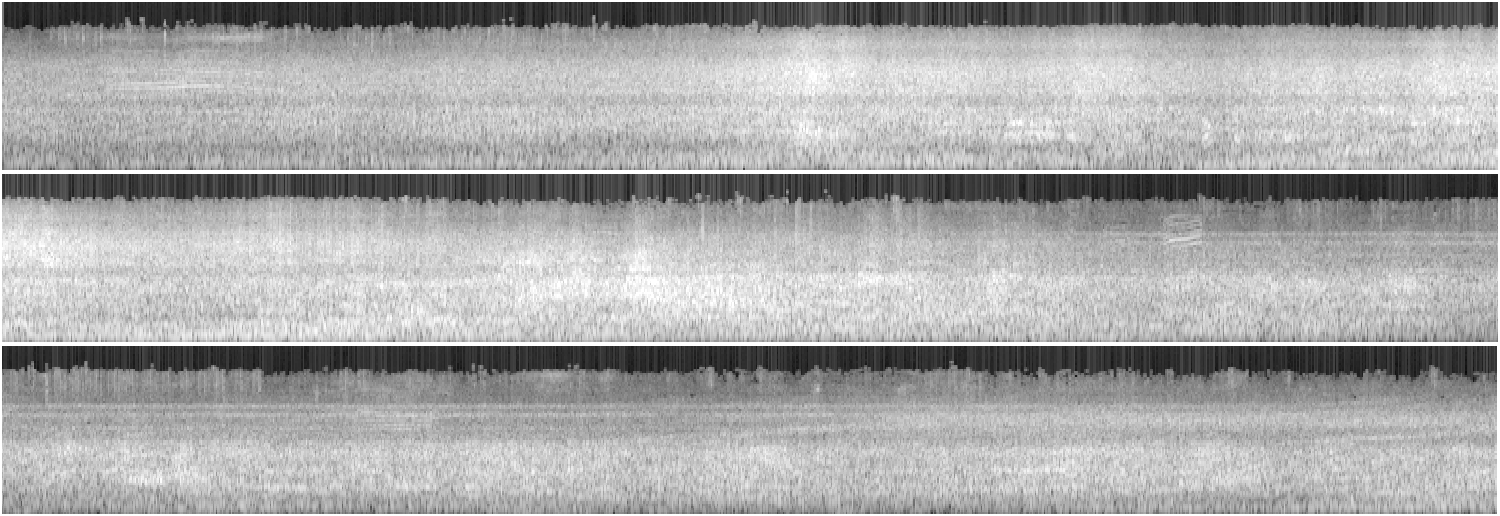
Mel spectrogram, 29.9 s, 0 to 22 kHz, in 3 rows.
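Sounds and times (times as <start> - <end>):
Rafale and Super Etendard jets roaring in a flying display: 0.0 - 29.9.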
